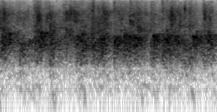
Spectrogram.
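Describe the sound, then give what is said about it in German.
Applause from an audience at a music show, with many hands clapping in a dense, loud, unbroken roar that holds steady from start to end, with no voices above it. “Ja, und wir nehmen auch nochmal einen Applaus, oder?”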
